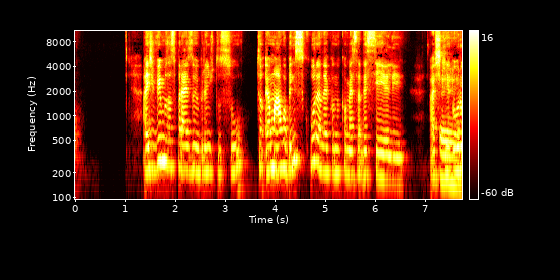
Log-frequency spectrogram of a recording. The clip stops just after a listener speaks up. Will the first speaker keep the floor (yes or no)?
yes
